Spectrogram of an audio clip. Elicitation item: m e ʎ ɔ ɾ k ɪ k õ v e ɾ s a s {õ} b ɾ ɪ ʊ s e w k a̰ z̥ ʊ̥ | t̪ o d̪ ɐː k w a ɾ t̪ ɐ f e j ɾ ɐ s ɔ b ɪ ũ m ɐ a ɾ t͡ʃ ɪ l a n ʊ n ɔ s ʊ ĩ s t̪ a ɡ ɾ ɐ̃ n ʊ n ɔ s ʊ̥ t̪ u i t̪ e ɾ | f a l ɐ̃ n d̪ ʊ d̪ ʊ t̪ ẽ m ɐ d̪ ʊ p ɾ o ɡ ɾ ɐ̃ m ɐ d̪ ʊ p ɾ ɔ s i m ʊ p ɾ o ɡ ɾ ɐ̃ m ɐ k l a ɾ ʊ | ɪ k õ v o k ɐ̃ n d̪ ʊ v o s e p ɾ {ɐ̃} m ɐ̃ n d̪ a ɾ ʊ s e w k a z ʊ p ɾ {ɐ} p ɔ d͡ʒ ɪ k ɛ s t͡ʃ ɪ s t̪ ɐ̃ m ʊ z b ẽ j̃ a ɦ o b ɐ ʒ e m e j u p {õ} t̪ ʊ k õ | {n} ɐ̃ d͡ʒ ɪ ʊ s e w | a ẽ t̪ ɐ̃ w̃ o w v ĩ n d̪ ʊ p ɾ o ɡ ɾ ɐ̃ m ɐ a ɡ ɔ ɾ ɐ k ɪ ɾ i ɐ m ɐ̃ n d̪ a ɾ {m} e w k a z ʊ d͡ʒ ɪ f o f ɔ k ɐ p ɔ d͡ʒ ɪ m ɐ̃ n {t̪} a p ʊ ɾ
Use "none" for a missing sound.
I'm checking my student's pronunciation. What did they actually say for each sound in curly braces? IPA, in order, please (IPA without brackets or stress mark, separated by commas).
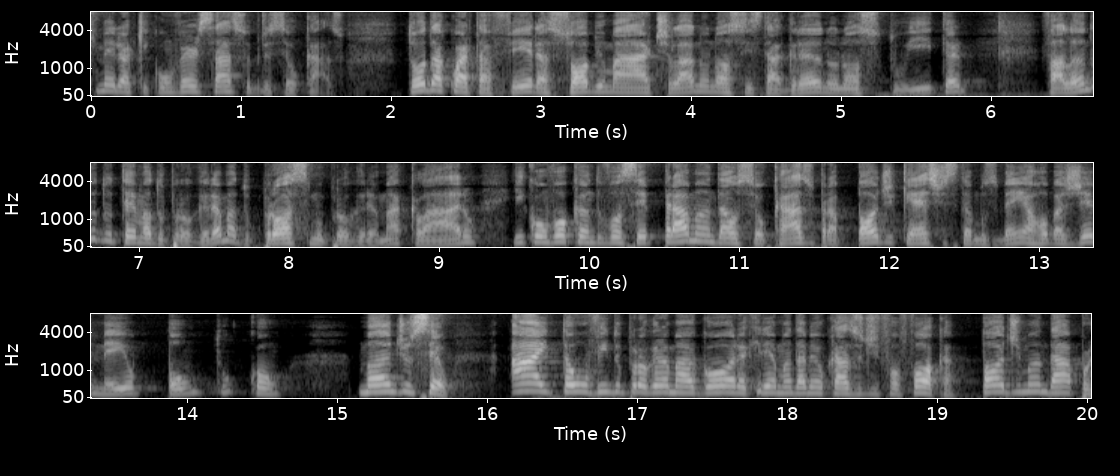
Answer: o, ɐ, ɐ, õ, m, m, d̪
